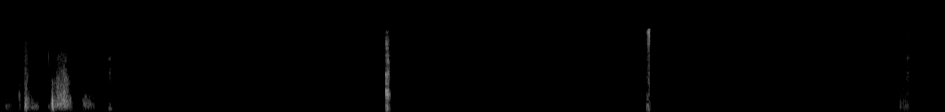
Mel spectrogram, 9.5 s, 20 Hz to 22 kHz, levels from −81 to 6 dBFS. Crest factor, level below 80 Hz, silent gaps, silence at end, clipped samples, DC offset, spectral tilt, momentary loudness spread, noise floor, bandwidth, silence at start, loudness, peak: 34 dB; -84 dBFS; 0.73-0.80 s, 0.95-3.84 s, 3.90-6.45 s; 2.95 s; under 0.1%; under 0.1%; -3 dB/octave; 9 LU; under -90 dBFS; 5.2 kHz; 0.25 s; -43 LUFS; -18 dBFS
